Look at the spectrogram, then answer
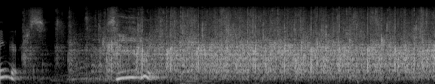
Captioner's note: applause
